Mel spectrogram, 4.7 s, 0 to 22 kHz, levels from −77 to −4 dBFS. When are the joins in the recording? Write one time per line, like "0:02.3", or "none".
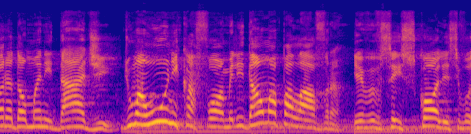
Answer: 0:01.1
0:03.4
